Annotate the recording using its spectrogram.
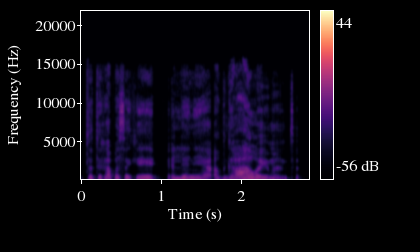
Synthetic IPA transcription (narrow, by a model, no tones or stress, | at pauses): t̪ɐɪt̪ɪkɑːpɐsɐkʲiːlʲɪnʲɪjɛʔɐd̪ɡɑːlˠɐɪnɐ̰nʲt̪ʲɪ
